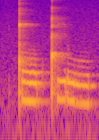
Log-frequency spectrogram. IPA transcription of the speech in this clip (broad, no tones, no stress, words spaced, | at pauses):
ǃoːp ǃʰiɾu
